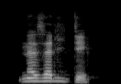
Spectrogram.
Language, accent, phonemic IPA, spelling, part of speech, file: French, France, /na.za.li.te/, nasalité, noun, LL-Q150 (fra)-nasalité.wav
- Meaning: nasality; nasalness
